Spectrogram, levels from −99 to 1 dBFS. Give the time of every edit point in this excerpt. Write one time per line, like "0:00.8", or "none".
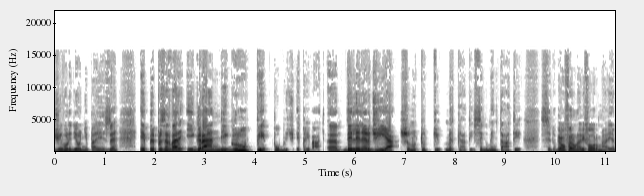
0:05.4
0:06.9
